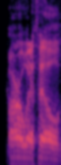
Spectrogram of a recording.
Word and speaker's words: Rofl: what he's and then it said rhymes with waffle so what is the rofl raffle name it's like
